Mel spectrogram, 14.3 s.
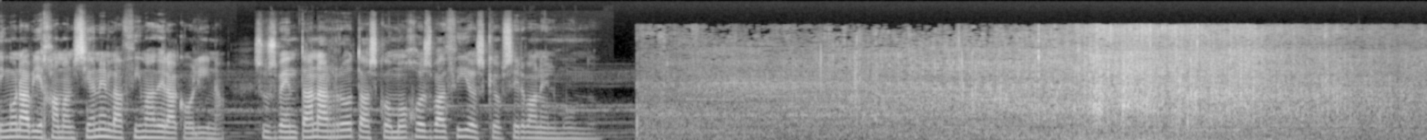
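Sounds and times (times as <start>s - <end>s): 
speech: 0.0s - 6.1s
car driving slowly along a deserted road at night: 6.4s - 14.2s.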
